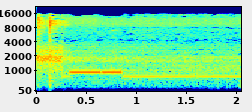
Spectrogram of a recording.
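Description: Steady whistling tones from an HF ham radio receiver over a hiss of band noise: a higher tone for about half a second, then a lower one that holds steady. The tones are interference radiated by a plugged-in Samsung phone charger, sounding like a CW (Morse) carrier.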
